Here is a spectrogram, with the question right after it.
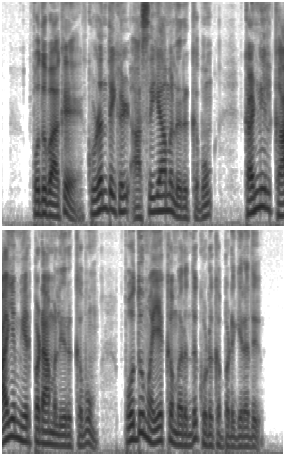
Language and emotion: Tamil, neutral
